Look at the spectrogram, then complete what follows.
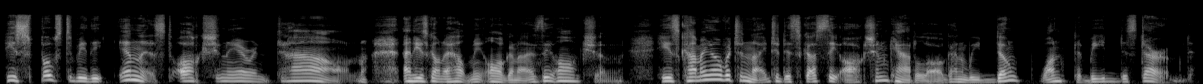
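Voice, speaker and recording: A man voicing a haughty, gushing, fashion-obsessed rich woman for an audiobook, with affected emphasis on drawn-out words. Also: mid-range voice, big pitch swings, no room sound, studio quality, voice pushed up. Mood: bossy, self-important. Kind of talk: audiobook character voice.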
